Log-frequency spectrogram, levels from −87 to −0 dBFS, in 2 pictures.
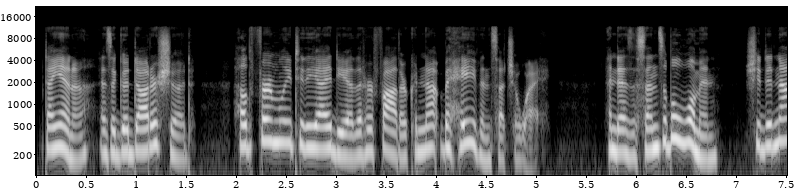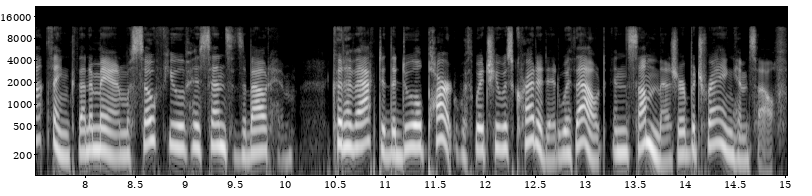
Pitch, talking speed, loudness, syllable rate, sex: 230 Hz, 230 wpm, -17 LUFS, 6.0 syllables/s, female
